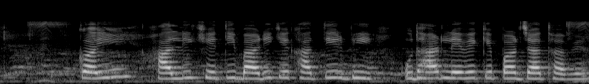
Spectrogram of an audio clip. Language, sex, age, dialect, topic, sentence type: Bhojpuri, female, 41-45, Northern, banking, statement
